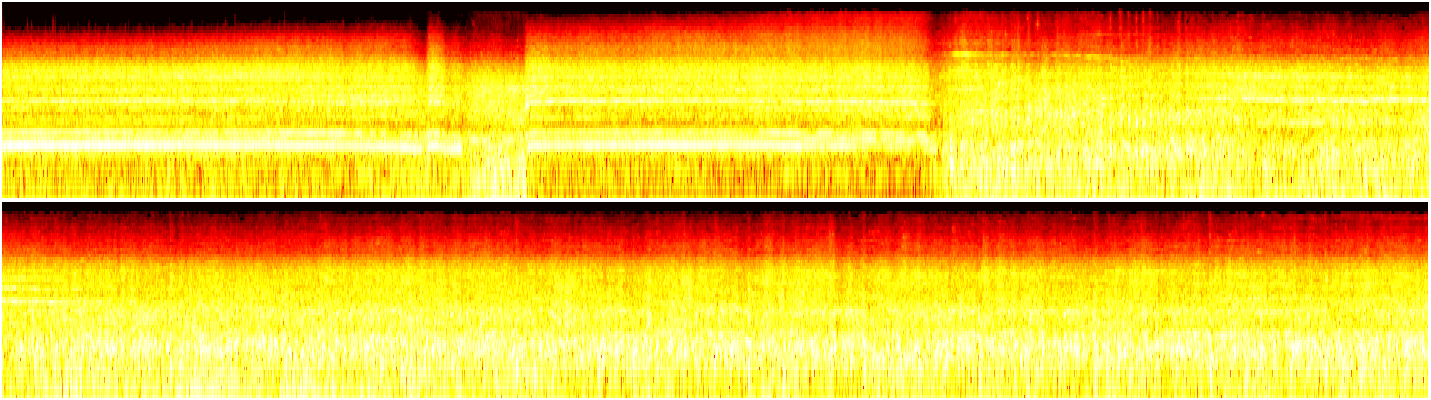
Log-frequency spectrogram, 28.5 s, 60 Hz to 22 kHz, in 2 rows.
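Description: Union Pacific 844 steam locomotive's whistle sounding two long blasts for the grade crossing, the second cutting off about nine seconds in. Then the train rolls past with a steady rush and rumble of wheels on rail.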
